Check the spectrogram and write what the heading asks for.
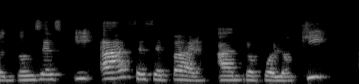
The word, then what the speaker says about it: antropología: La palabra antropología, ¿qué palabra era? Grave. Antropología es grave porque recordemos que allí hay un hiato, entonces IA se separa, antropología.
